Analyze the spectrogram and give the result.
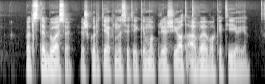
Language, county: Lithuanian, Vilnius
